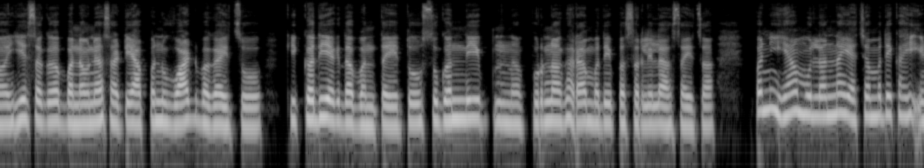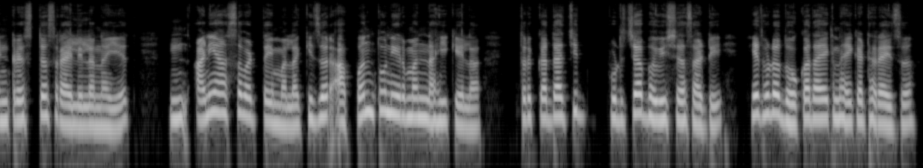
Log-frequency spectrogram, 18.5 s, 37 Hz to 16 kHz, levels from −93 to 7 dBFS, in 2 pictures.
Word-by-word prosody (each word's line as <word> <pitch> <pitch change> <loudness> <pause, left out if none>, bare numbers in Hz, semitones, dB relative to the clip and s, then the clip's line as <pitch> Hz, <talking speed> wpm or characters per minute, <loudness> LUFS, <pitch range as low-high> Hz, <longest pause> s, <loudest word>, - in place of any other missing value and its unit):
हे 215 +3 +2
सगळं 195 -1 0
बनवण्यासाठी 190 0 +1
आपण 195 +2 +1
वाट 190 +3 +3
बघायचो, 170 -3 0 0.3
की 205 - -4
कधी 220 +1 +4
एकदा 200 -2 +3
बनता 175 -1 -1
येतो 170 +3 0
सुगंधी 215 +3 +2
अ, 190 -2 -3
पूर्ण 200 +1 +1
घरामध्ये 195 -2 0
पसरलेला 180 -1 -1
असायचा. 170 0 -3 0.4
पण 290 +2 +2
ह्या 270 -2 +2
मुलांना 250 0 +2
याच्यामध्ये 240 +2 0
काही 245 -2 -2
इंटरेस्टच 205 +4 -1
राहिलेला 175 -3 +1
नाही 165 -1 -2
आहेत. 200 - -4 0.4
अं, 220 +1 0 0.2
आणि 235 +7 +2
असं 270 0 0
वाटतंय 210 -4 -1
मला 175 -2 -1
की 220 - -1
जर 235 +3 +2
आपण 235 +8 +1
तो 295 - +1
निर्माण 235 -4 +3
नाही 200 0 +1
केला, 165 -3 -2 0.4
तर 220 - 0
कदाचित 235 +4 0 0.3
पुढच्या 220 +5 +2
भविष्यासाठी 200 -5 0 0.3
हे 255 - +6
थोडं 260 0 +3
धोकादायक 220 +4 +2
नाही 220 -3 +1
का 205 +1 0
ठरायचं? 185 -3 -1
200 Hz, 155 wpm, -23 LUFS, 180-225 Hz, 0.4 s, हे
